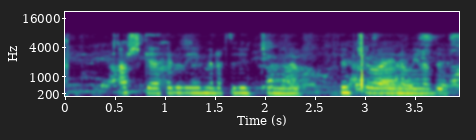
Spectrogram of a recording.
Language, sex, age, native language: Icelandic, female, 15, Icelandic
